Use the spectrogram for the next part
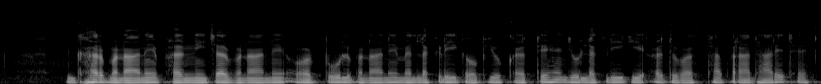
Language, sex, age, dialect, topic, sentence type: Hindi, male, 18-24, Awadhi Bundeli, agriculture, statement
